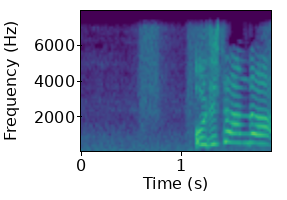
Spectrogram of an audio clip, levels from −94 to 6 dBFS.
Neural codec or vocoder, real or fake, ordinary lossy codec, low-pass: vocoder, 44.1 kHz, 128 mel bands every 512 samples, BigVGAN v2; fake; none; 7.2 kHz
